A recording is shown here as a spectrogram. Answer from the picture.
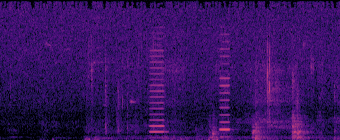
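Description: Near silence with faint shuffling and rustling of people standing up, and two short faint beeping tones, about two seconds in and again just before three seconds.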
